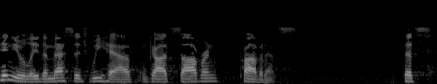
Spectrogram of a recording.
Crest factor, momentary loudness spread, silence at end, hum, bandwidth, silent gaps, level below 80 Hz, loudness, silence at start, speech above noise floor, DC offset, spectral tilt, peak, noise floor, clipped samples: 18 dB; 10 LU; 0.05 s; none; 5.8 kHz; none; -74 dBFS; -37 LUFS; 0 s; 34 dB; under 0.1%; -3.5 dB/octave; -20 dBFS; -71 dBFS; under 0.1%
